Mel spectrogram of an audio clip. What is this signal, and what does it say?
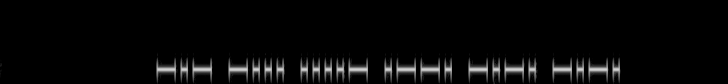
Morse code, heard as a keyed tone, about 20 wpm, 700 Hz. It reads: KB4PCC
